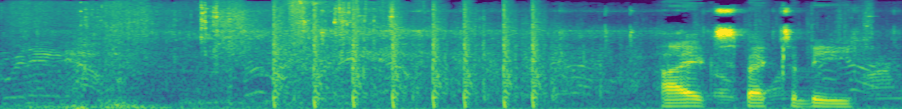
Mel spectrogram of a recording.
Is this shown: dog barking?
no

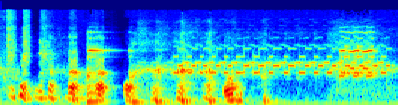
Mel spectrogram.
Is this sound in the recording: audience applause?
no

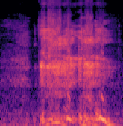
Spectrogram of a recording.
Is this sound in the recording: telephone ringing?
no

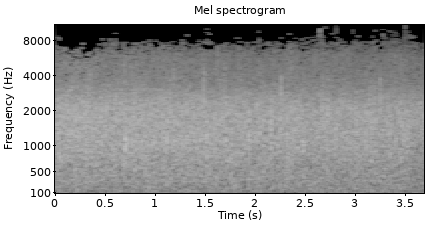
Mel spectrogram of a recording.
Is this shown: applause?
yes

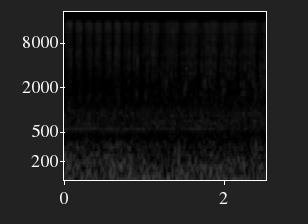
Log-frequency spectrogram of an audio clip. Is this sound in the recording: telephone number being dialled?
no

